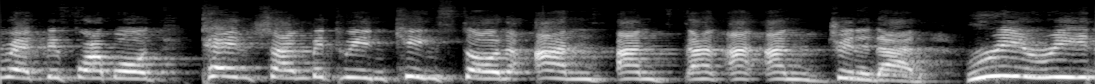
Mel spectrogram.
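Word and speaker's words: Kingstown: Porter Spain that not Kingston but King. Thank you. Town town. It is spelled K I N G S T O W N. Thank you guys. Not Kingston. Kingtown to od yes on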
